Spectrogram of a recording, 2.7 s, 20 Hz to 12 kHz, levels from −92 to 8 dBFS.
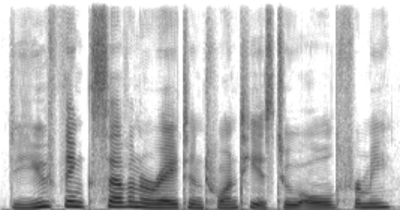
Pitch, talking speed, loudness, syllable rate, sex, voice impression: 205 Hz, 290 wpm, -17 LUFS, 5.8 syllables/s, female, feminine, adult-like, tensed, powerful, clear, fluent, calm, reassuring, elegant, slightly strict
